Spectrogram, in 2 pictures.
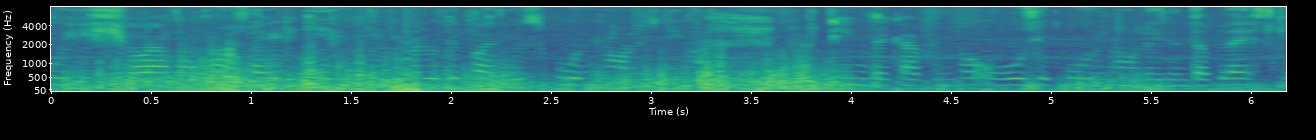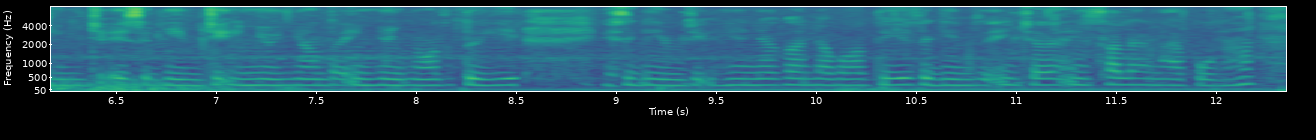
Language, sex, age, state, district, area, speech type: Dogri, female, 18-30, Jammu and Kashmir, Kathua, rural, spontaneous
